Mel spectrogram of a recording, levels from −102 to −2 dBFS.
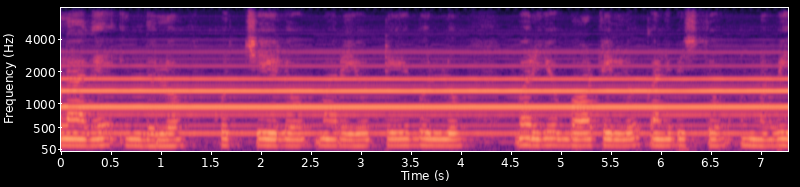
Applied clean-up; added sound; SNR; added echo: none; Wind instrument, woodwind instrument; -3 dB; reverberation time 0.7 s.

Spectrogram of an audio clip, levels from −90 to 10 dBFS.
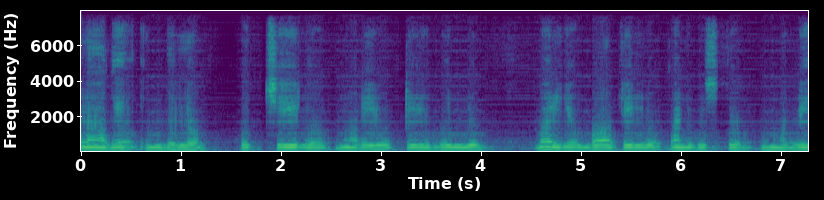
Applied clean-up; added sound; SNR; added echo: neural separator model SepFormer DNS4.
